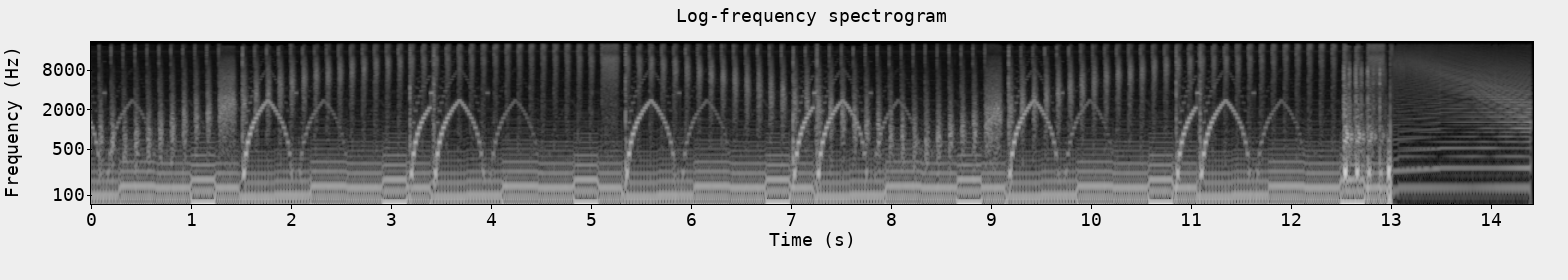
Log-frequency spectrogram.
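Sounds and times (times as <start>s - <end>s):
hardcore techno on MOS6581R3 SID chip: 0.0s - 14.4s.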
